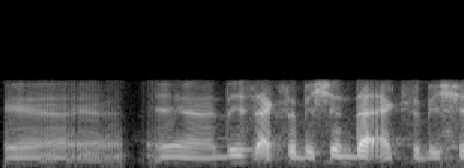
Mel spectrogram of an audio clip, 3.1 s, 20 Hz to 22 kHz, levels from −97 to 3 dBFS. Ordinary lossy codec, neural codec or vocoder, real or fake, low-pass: none; none; real; 3.6 kHz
